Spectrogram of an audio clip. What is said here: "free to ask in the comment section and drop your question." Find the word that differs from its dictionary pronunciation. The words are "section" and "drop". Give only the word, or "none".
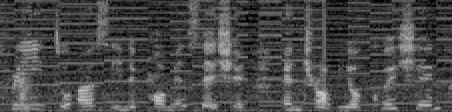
section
